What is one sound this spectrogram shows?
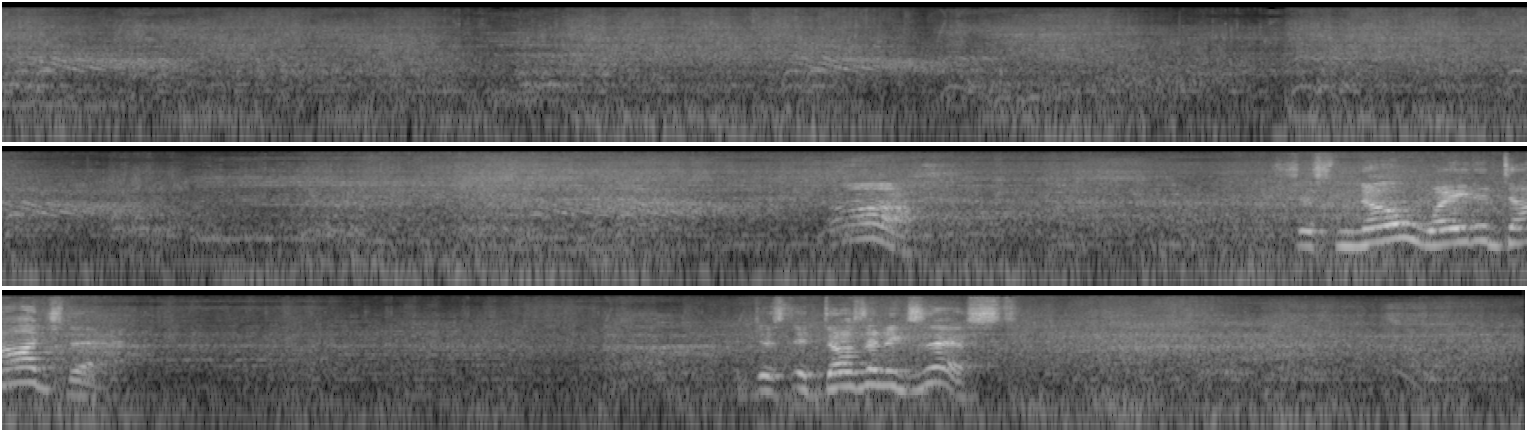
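A sword slashes repeatedly with quick swishes and hits.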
